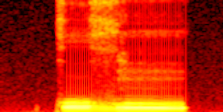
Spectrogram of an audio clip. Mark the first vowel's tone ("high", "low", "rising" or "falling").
low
